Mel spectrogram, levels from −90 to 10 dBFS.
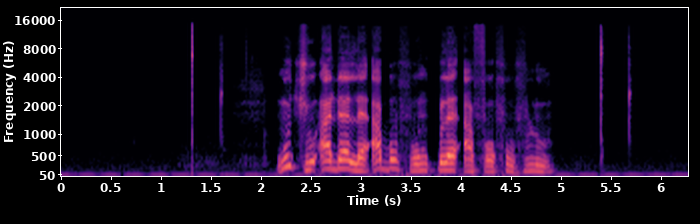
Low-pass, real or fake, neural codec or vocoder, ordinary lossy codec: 14.4 kHz; fake; autoencoder, 48 kHz, 128 numbers a frame, DAC-VAE, trained on Japanese speech; none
